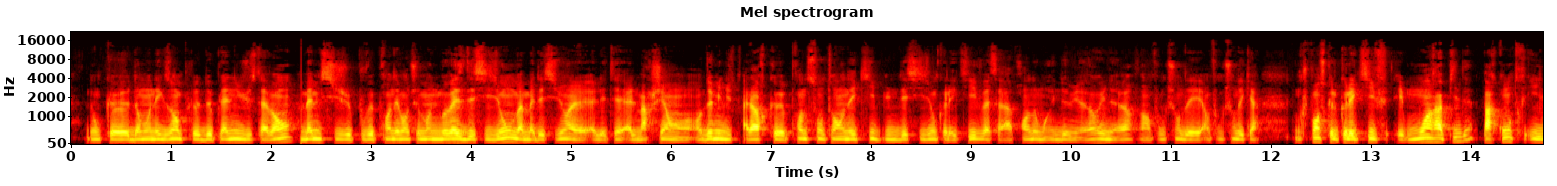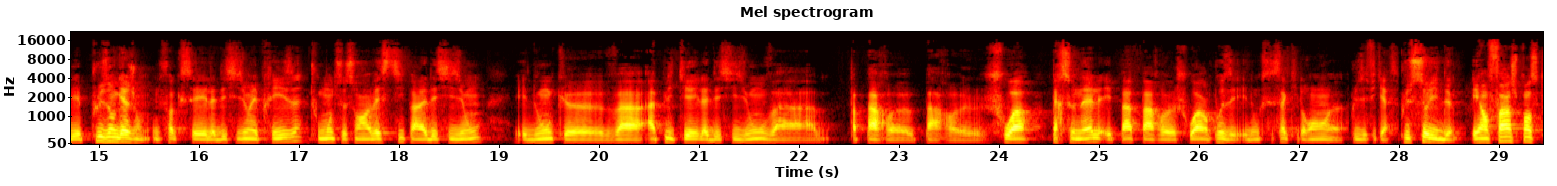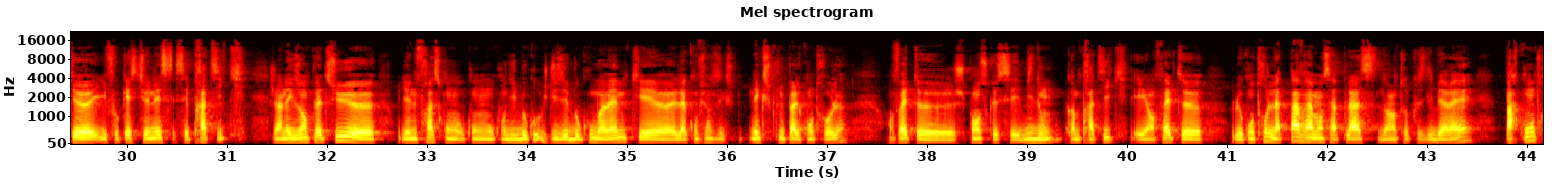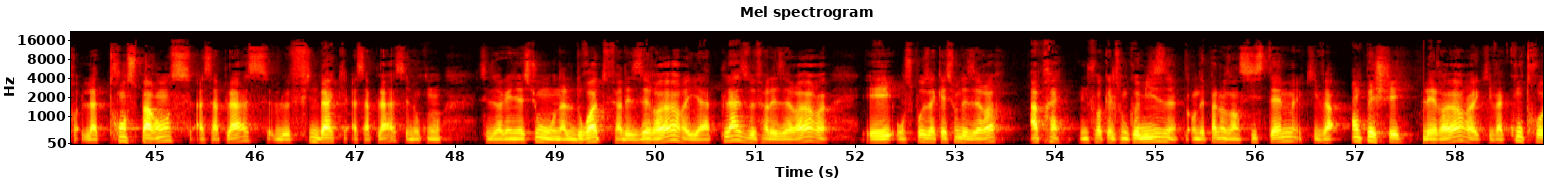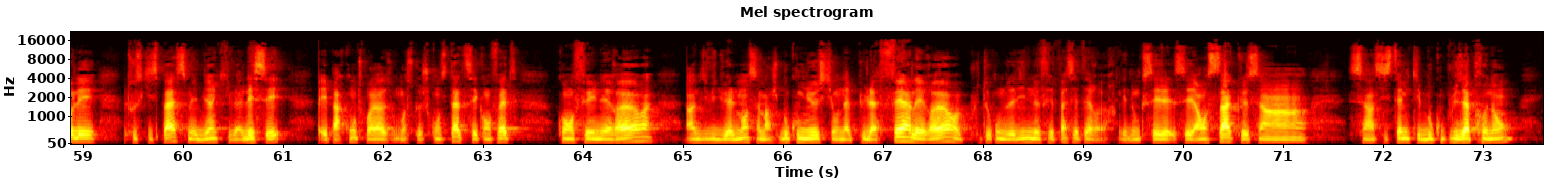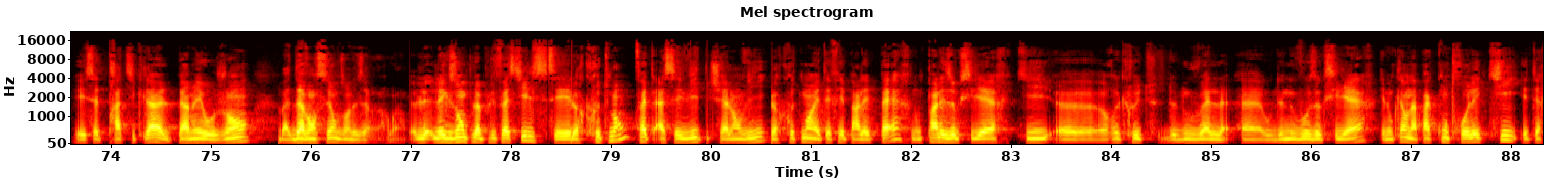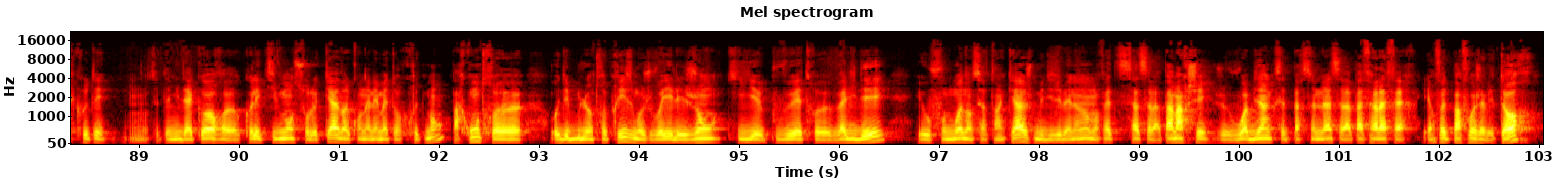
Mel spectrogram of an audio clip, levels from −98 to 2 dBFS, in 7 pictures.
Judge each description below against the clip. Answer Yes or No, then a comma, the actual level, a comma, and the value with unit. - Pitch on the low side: Yes, low, 100 Hz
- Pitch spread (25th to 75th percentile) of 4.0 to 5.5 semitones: No, average, 3.3 semitones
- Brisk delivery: Yes, fast, 255 wpm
